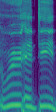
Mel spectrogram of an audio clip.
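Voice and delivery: slow, high, loud whoop; excited whoop. Real, not acted. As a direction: stretch the woo out, cheering. Cheering, slowed and stretched.

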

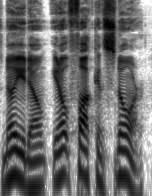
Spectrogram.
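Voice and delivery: ordinary delivery

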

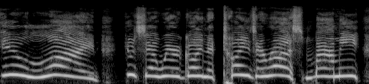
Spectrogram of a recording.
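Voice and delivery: very high-pitched wail of accusation; hammed-up tantrum cry in a squeaky register; mock childish yell. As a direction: yell to Mommy like a cheated kid. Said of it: "I'll yell it really loud".

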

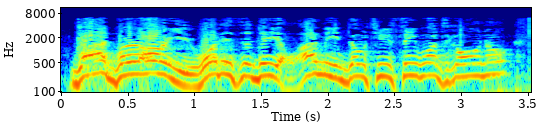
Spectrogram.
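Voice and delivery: loud, high-pitched mock grumble to God; acting out an indignant grumbler; mock complaining. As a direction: complain to God in hammed-up exasperation. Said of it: "I told you not to grumble and complain".

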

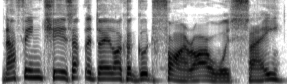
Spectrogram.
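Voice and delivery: high-pitched character voice for a chatty underling; chirpy corporal. A narrator's reading. Corporal bringing the tray in to his captain, chirpy chatter. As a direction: make small talk in a high, cheery voice.

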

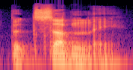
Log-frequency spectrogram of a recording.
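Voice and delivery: ordinary delivery, nothing marked

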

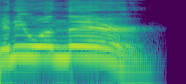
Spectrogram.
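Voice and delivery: high, loud call into the dark; yelling into the woods. Retold or imitated. Friend calling out loudly to the ghosts in the dark woods. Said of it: "yelling into the woods".

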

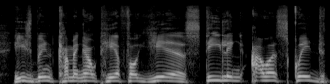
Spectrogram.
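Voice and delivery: indignant fisherman building his accusation; indignant rant. Acted. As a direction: complain bitterly about the rival. Father rants about rival thief.

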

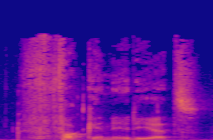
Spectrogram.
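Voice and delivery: ordinary talk, nothing marked

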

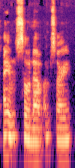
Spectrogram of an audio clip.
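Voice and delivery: ordinary talk, nothing marked

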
